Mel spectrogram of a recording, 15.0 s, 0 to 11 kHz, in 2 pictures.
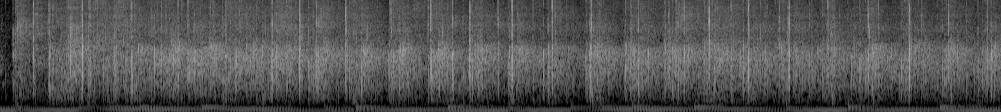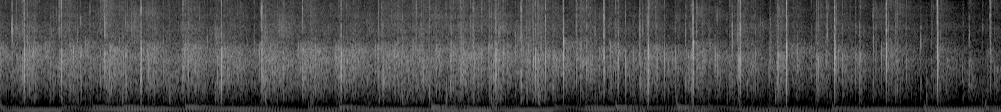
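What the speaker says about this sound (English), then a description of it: "we'll give it a round of applause" A crowd at the launch of a Formula 3 race car claps steadily, with dense, even applause sustained throughout at moderate volume and no voices standing out.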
